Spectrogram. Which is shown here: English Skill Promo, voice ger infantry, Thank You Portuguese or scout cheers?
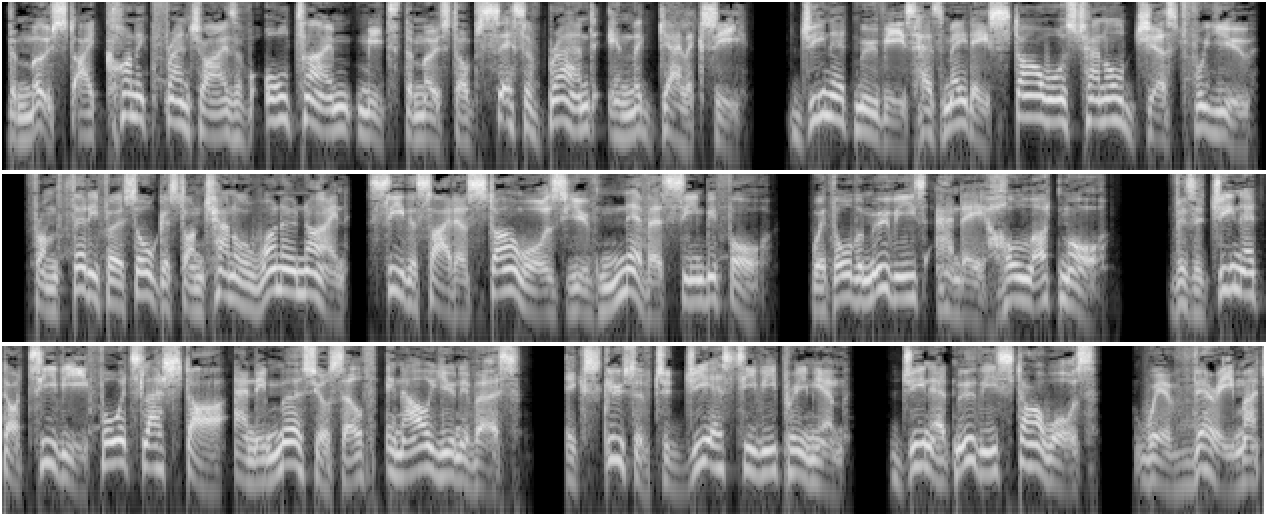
English Skill Promo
